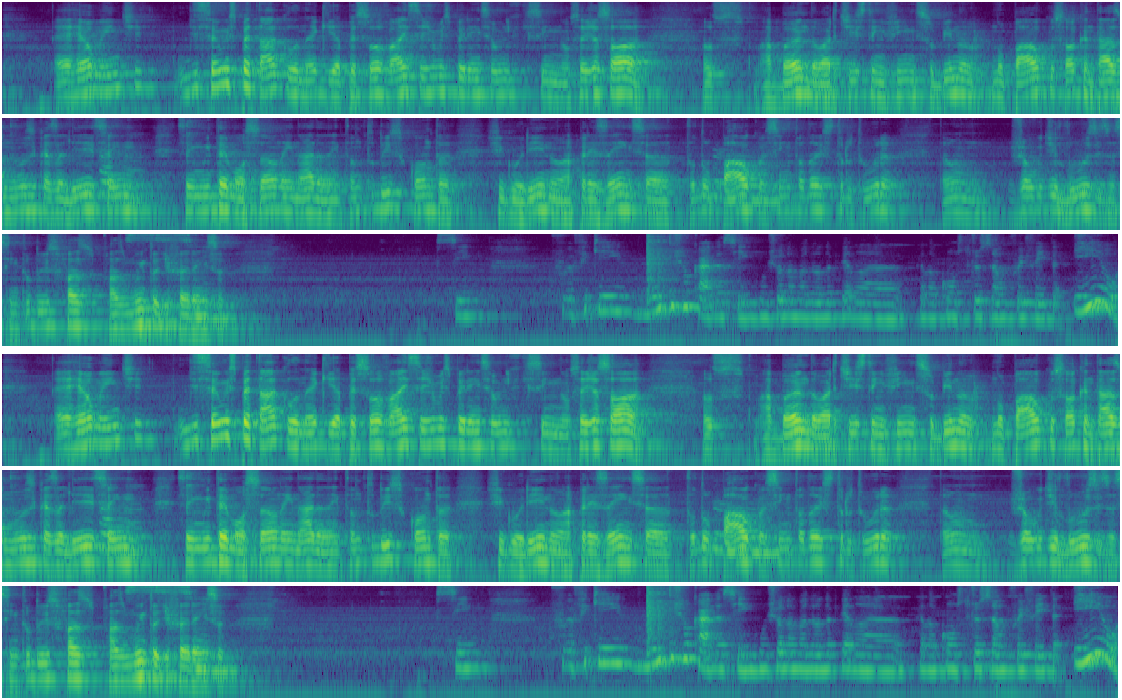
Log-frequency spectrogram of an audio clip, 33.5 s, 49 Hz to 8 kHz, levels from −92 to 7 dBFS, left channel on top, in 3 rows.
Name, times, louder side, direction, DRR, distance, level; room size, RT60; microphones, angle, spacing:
voice 1, 0.5-20.1 20.6-24.6 28.8-29.0, right 3 dB, 35° right, 0.7 m, -23 dB
voice 2, 12.1-12.7 18.3-19.1 23.6-23.7 24.2-24.7 26.7-27.6 27.9-33.5, right 3 dB, 70° right, 0.8 m, -32 dB
20.0 x 14.5 x 9.8 m
head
